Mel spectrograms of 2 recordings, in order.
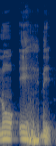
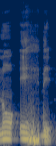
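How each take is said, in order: First: A glottal break and 'i' come before h. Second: The same.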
